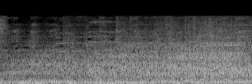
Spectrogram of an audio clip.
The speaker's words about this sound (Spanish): Un sendero sinuoso surca una planicie árida del desierto. El jeep de Sharon lo recorre levantando una polvareda a su paso.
